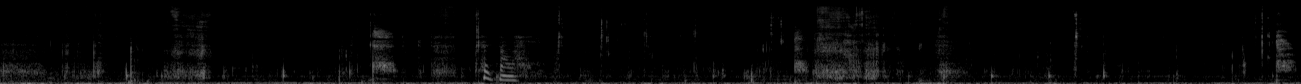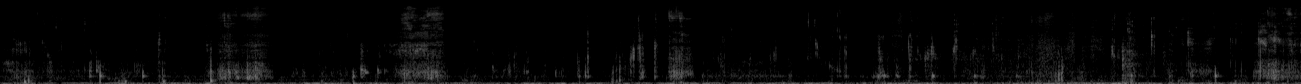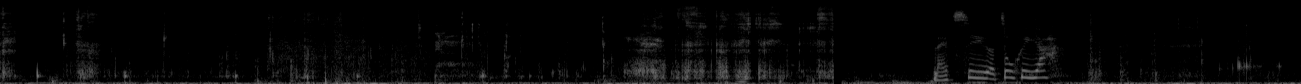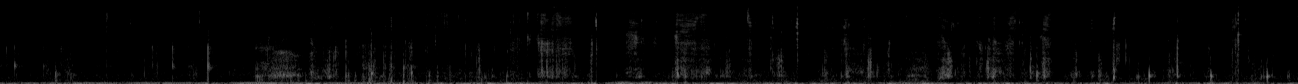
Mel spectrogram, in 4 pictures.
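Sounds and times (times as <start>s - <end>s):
person biting and chewing: 36.9s - 52.0s.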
